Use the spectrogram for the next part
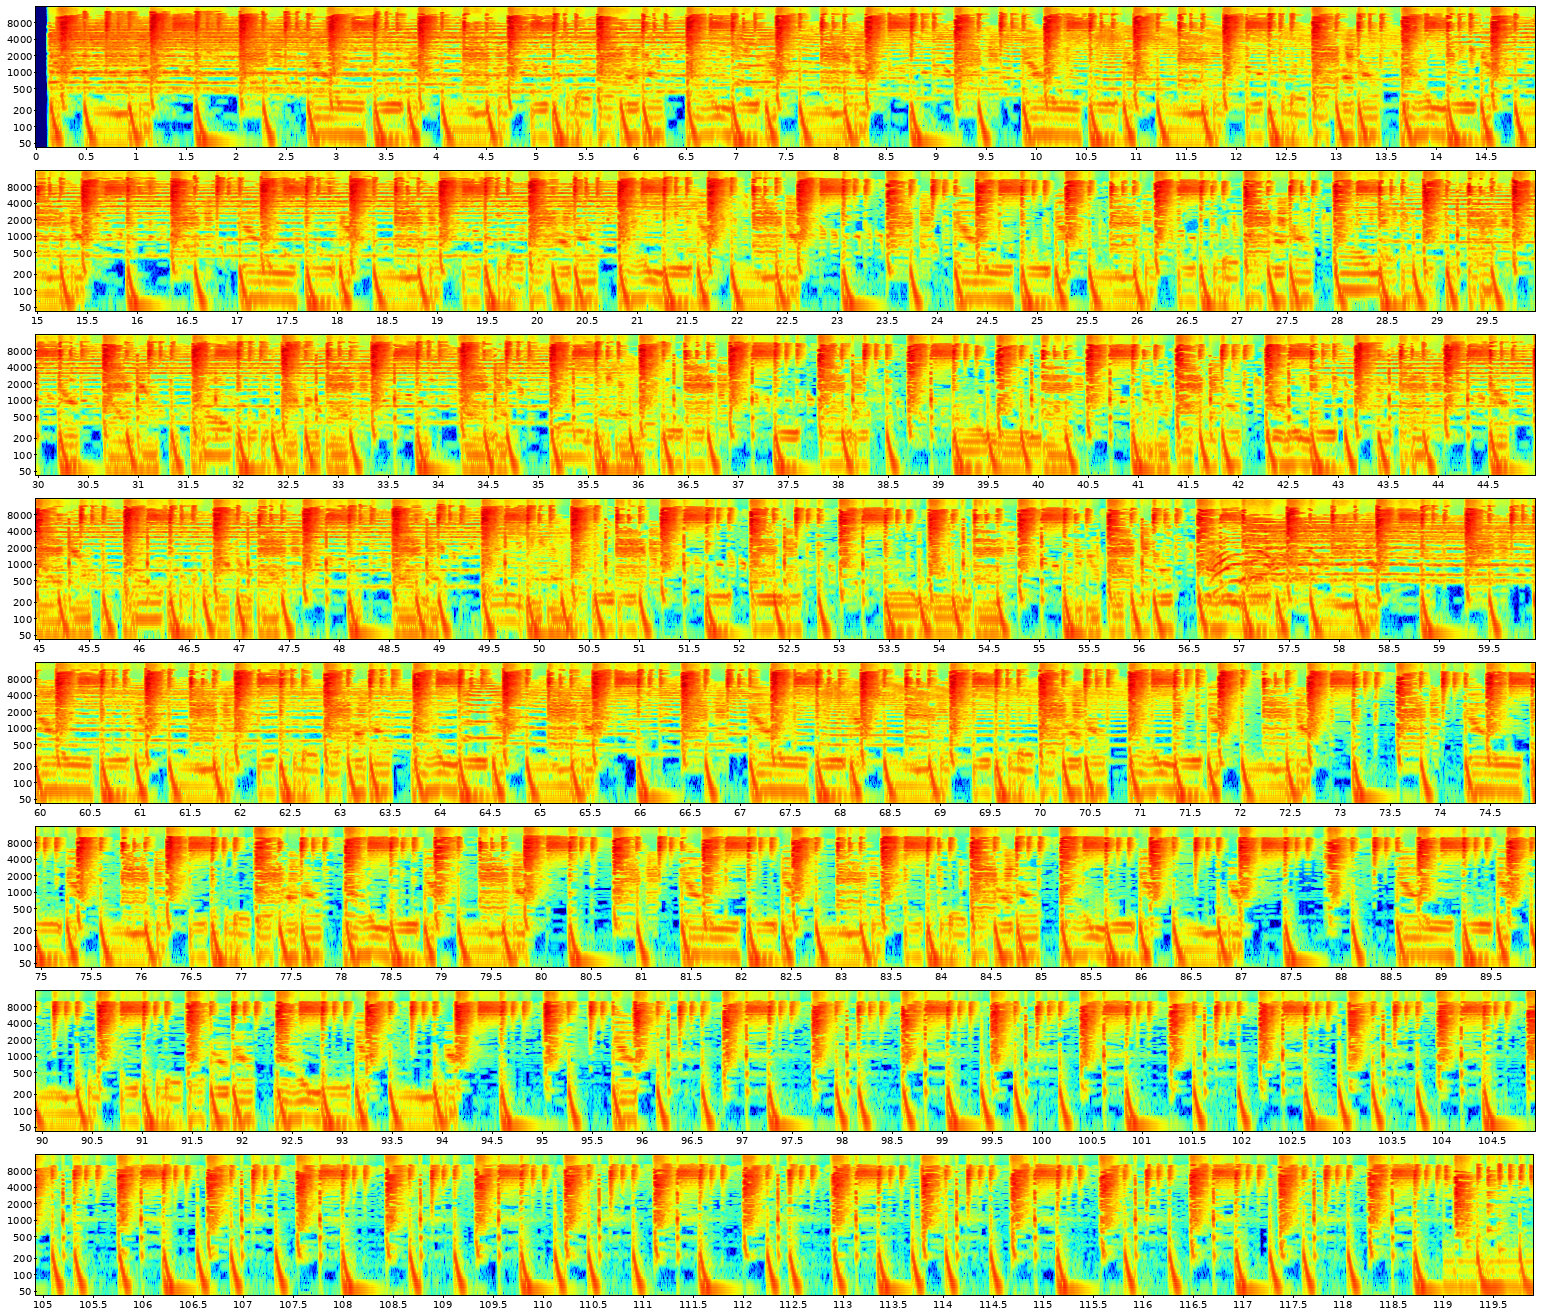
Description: Genre: Ghetto Tech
